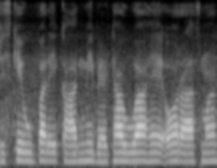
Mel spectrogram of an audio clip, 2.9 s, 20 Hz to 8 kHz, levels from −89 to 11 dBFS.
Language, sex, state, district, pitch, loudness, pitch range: Hindi, male, Uttar Pradesh, Hamirpur, 150 Hz, -16 LUFS, 145-155 Hz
